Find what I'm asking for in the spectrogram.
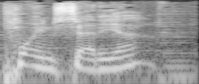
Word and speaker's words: poinsettia: Spelled poinsettia. Oh. The proper pronunciation, by the way. – P-O-I-N-S-E-T-T-I-A. Poinsettia. – Yes.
